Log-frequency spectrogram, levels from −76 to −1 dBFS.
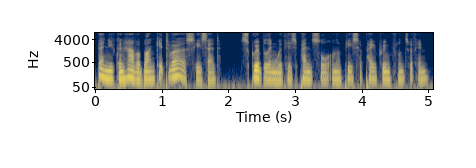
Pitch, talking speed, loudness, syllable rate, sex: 110 Hz, 260 wpm, -21 LUFS, 5.9 syllables/s, male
